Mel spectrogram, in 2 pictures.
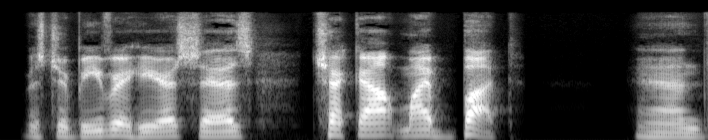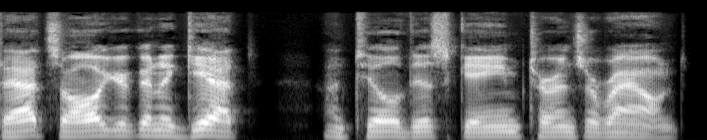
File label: upset; fertig classic games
